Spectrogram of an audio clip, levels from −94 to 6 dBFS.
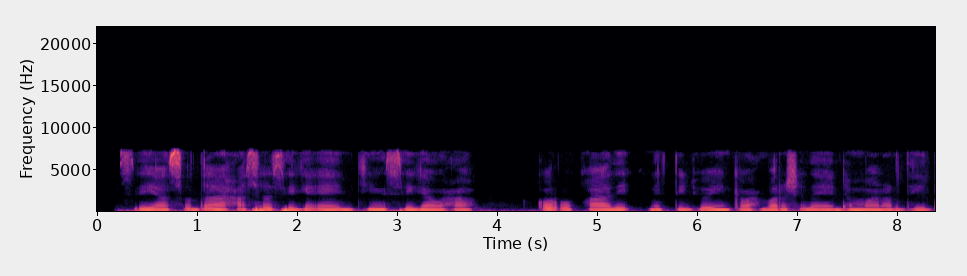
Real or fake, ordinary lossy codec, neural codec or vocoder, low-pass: real; none; none; 7.2 kHz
